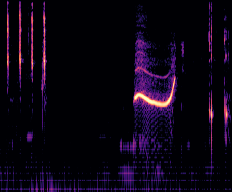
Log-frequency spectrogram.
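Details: Ringneck parrot giving one loud whistle of about half a second, held level and then sweeping sharply upward. Faint clicks come before it and two brief chirpy notes follow.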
